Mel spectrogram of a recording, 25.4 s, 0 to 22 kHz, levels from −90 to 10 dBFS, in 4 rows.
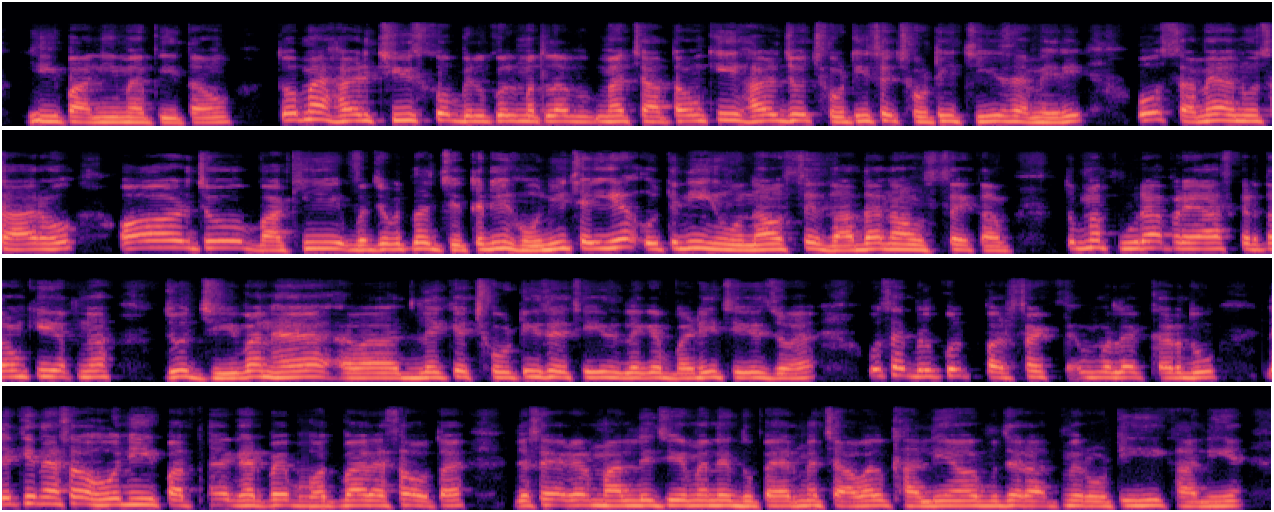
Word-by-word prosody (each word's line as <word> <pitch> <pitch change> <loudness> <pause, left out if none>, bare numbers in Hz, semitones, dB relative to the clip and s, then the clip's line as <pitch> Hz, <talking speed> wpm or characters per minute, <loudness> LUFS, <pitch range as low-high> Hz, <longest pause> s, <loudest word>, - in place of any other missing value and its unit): ही 180 -3 +2
पानी 150 -1 +2
मैं 150 -1 +2
पीता 135 +1 -2
हूँ। 150 +2 -2 0.2
तो 210 - 0
मैं 230 0 +2
हर 190 +1 +1
चीज़ 195 +1 0
को 210 - +2
बिल्कुल 175 +1 0
मतलब 175 -1 0
मैं 170 - +3
चाहता 165 +1 -1
हूँ 185 +1 -1
कि 210 +2 -1
हर 185 +2 +1
जो 195 +2 +1
छोटी 175 0 -1
से 195 +1 -1
छोटी 165 +2 -1
चीज़ 170 +2 0
है 165 - +1
मेरी 145 +5 +1 0.3
वो 215 +2 +2
समय 190 -4 -1
अनुसार 180 -2 +1
हो 195 +4 0 0.3
और 225 +1 +1
जो 220 +2 0
बाकी 195 +8 0
व - - +4
जो 175 +2 +1
मतलब 190 +2 +1
जितनी 175 +6 +2
होनी 155 +7 +5
चाहिए 200 +3 +2
उतनी 195 +3 +2
हो 170 -4 +3
ना 160 +2 +4
उससे 170 +3 0
ज़्यादा 150 +5 +2
ना 175 -2 +3
उससे 160 +1 0
कम। 140 -2 -2 0.3
तो 200 - -3
मैं 225 - +1
पूरा 205 +3 +1
प्रयास 190 -1 -1
करता 180 +1 -1
हूँ 190 - 0
कि 200 +1 0
अपना 185 0 -3 0.3
जो 185 +3 +2
जीवन 155 +5 +1
है 175 +2 +3
अ, 155 0 0
लेके 170 +3 +1
छोटी-सी 175 +2 -1
चीज़ 170 +1 0
लेके 160 +1 +1
बड़ी 165 +4 +1
चीज़ 165 0 -1
जो 150 - 0
है 155 +3 -3 0.3
उसे 220 +3 0
बिल्कुल 200 +2 -2
परफ़ेक्ट 180 +2 -3
मतलब 170 0 -1
कर 160 - -1
दूँ। 165 +2 +1 0.3
लेकिन 220 +2 0
ऐसा 215 +1 +1
हो 190 -1 +2
नहीं 195 0 +2
पाता 175 +1 -3
है 180 - -2
घर 165 -1 0
पे 175 - +3
बहुत 150 -2 -2
बार 170 0 +2
ऐसा 160 +2 -1
होता 165 -1 0
है 170 - -1 0.3
जैसे 160 +3 0
अगर 175 0 0
मान 160 - +2
लीजिये 165 0 +2
मैंने 165 0 +3
दोपहर 155 0 +1
में - - +1
चावल 155 +2 0
खा 150 - -1
लिया 160 +2 +1
और 160 - +1
मुझे 155 +2 +1
रात 155 -1 -2
में 165 - +2
रोटी 155 +2 0
ही 170 - +1
खानी 145 0 -1
है, 155 - -2
170 Hz, 240 wpm, -18 LUFS, 155-190 Hz, 0.3 s, होनी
